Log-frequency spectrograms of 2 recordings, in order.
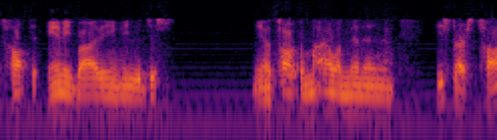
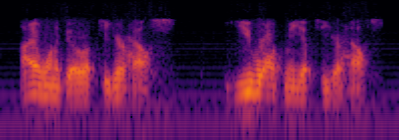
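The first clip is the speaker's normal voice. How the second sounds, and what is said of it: Cold, flat monotone voice. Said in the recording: “in this very cold, monotone voice”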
